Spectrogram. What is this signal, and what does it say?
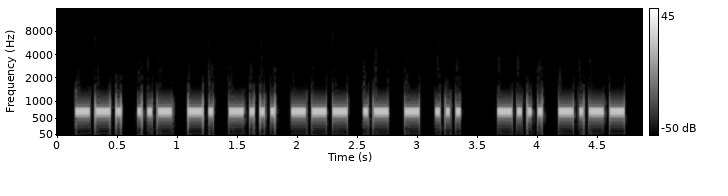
Morse code, heard as a keyed tone, about 28 wpm, 700 Hz. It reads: GUNBOATS BY
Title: Pangram Challenge v2 - 28wpm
